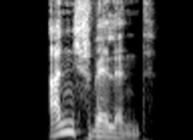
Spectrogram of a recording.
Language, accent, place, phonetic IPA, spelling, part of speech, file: German, Germany, Berlin, [ˈanˌʃvɛlənt], anschwellend, verb, De-anschwellend.ogg
- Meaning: present participle of anschwellen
